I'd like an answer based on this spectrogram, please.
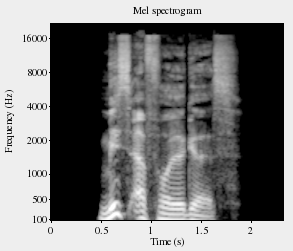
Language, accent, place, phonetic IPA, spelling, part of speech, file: German, Germany, Berlin, [ˈmɪsʔɛɐ̯ˌfɔlɡəs], Misserfolges, noun, De-Misserfolges.ogg
- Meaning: genitive singular of Misserfolg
